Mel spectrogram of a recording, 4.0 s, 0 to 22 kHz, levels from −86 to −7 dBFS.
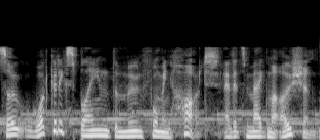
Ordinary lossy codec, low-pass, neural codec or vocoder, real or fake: MP3, 32 kbps; 5.4 kHz; autoencoder, 48 kHz, 128 numbers a frame, DAC-VAE, trained on Japanese speech; fake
